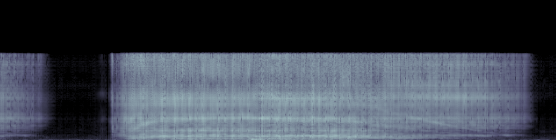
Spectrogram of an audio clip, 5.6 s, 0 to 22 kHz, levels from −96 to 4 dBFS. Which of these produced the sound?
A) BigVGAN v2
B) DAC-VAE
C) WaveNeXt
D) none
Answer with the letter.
A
